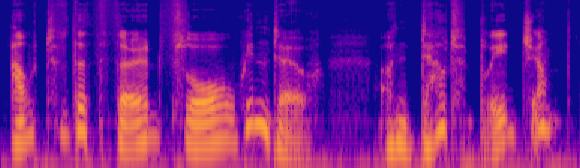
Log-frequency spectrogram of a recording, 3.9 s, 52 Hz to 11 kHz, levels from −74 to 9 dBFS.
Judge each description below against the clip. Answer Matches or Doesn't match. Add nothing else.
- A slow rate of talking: Matches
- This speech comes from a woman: Doesn't match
